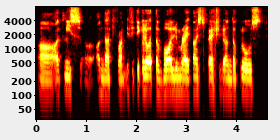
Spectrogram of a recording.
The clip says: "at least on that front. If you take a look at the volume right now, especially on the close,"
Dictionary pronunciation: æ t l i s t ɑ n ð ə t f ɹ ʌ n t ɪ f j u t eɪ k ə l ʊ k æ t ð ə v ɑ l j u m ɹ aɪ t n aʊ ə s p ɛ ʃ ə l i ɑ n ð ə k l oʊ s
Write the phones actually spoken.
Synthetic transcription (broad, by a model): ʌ t l i s t ɑ n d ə t f ɹ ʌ n t ɪ f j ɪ t eɪ k ə l ʊ k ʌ t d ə v ɑ l j u m ɹ aɪ t n aʊ ə s p ɛ ʃ ə l i ɑ n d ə k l oʊ s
